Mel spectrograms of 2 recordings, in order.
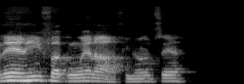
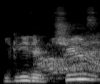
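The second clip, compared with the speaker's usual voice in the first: usual speaking voice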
